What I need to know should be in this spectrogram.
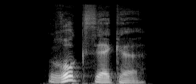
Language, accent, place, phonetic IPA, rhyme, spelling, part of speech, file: German, Germany, Berlin, [ˈʁʊkˌzɛkə], -ʊkzɛkə, Rucksäcke, noun, De-Rucksäcke.ogg
- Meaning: nominative/accusative/genitive plural of Rucksack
